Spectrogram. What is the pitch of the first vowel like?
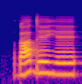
rising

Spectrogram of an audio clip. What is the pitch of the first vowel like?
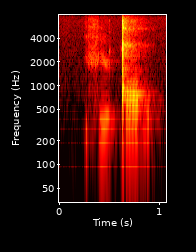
low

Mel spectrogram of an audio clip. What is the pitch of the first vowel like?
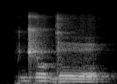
falling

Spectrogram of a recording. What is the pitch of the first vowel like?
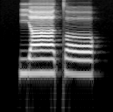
high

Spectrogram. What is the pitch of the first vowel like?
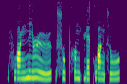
rising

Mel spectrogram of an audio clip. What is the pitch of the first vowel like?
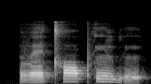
low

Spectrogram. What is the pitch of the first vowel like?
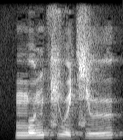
rising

